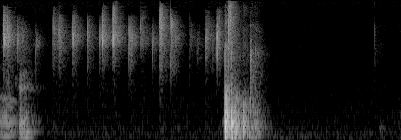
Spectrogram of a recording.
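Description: A handful of dice rattled in the hand, a quick run of small clicks, then thrown onto the tabletop with one loud clatter a little over two seconds in.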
